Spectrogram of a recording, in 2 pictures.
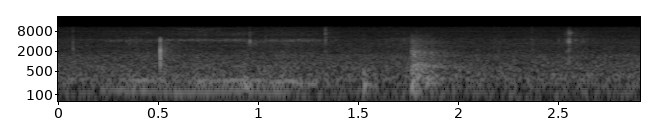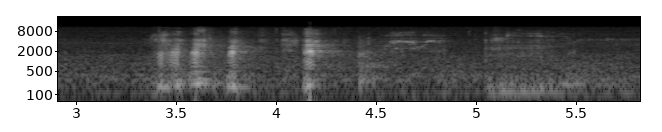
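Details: Female Siamese cat named Shiloh during indoor play: after soft rustling and scattered taps, a quick burst of three or four short, rough meows comes in the second half, followed by quieter shuffling.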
